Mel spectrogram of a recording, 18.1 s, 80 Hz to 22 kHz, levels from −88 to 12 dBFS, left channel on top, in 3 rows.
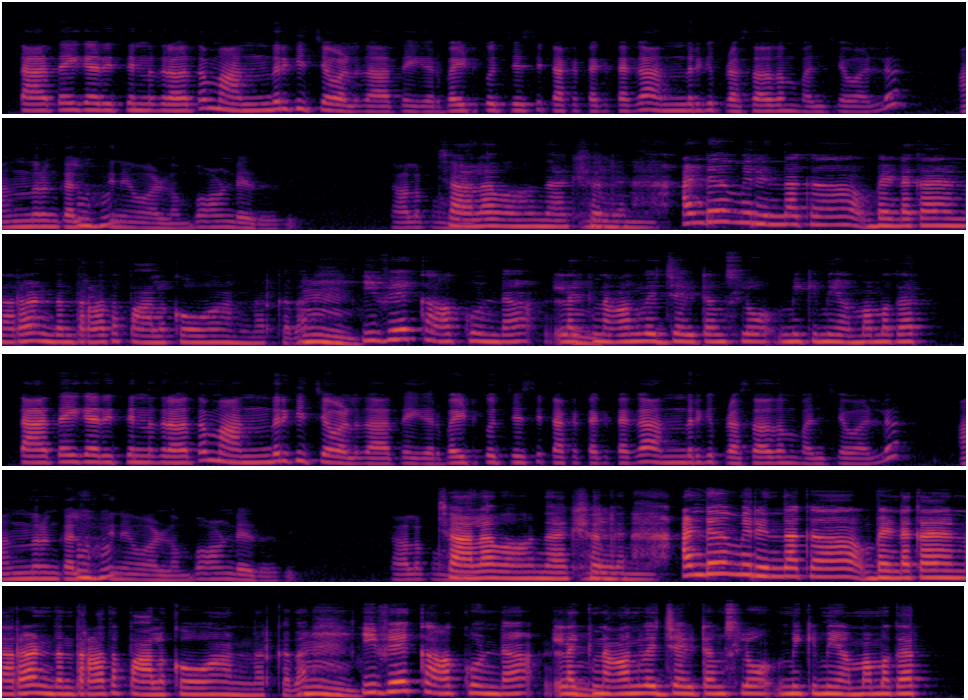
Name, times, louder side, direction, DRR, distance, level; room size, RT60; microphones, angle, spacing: voice 1, 0.1-5.6 6.0-7.8 8.5-9.0 9.6-10.1 13.9-14.3 15.6-15.8, right 1 dB, 10° right, 0.3 m, -38 dB
voice 2, 8.8-17.8, right 5 dB, 80° right, 0.5 m, -32 dB
9.1 x 4.1 x 3.4 m
head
